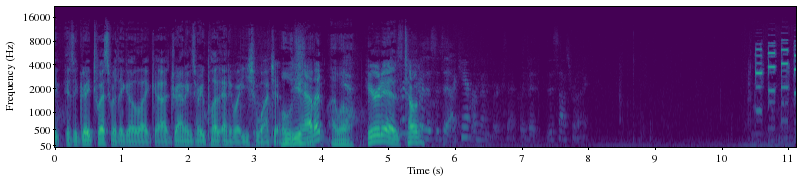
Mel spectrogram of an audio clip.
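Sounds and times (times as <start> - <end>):
speech: 0.0 - 6.3
loud electronic phone ringtone: 10.5 - 11.1.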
